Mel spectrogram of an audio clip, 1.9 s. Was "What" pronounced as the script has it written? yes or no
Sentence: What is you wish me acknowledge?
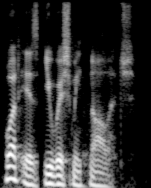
yes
